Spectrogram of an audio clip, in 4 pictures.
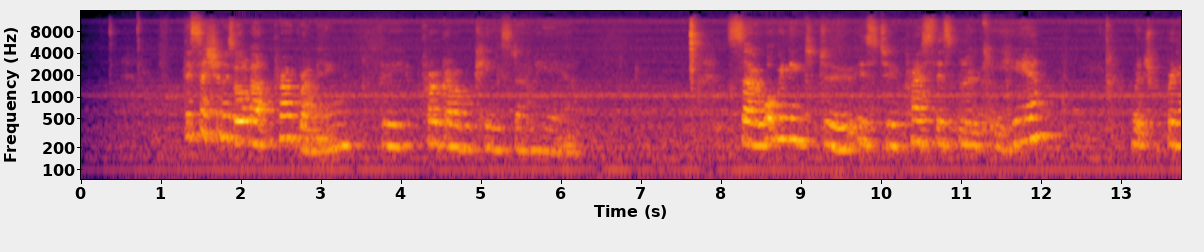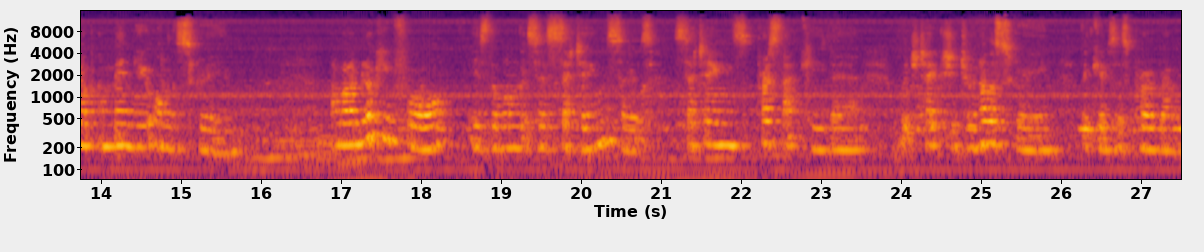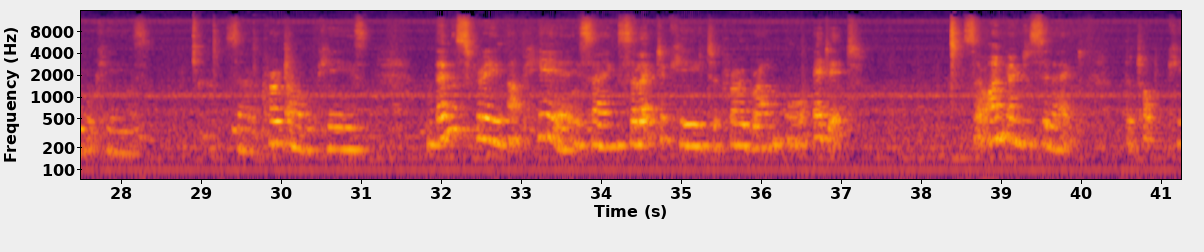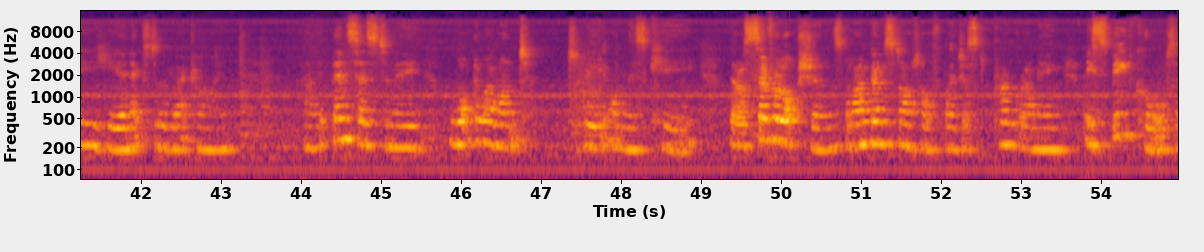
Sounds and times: Speech: 1.3 - 6.3, 8.1 - 12.3, 13.1 - 15.8, 16.8 - 31.2, 31.8 - 37.4, 38.4 - 43.2, 44.0 - 54.9.

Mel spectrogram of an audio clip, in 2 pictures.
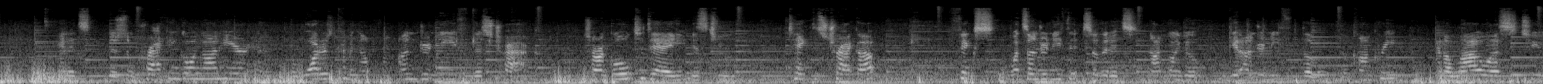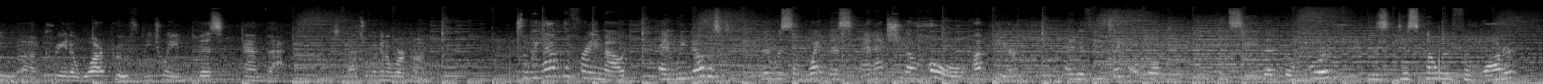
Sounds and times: Music: 0.0 - 30.8
Speech: 0.6 - 5.3, 5.9 - 8.8, 9.6 - 19.8, 20.6 - 30.6.

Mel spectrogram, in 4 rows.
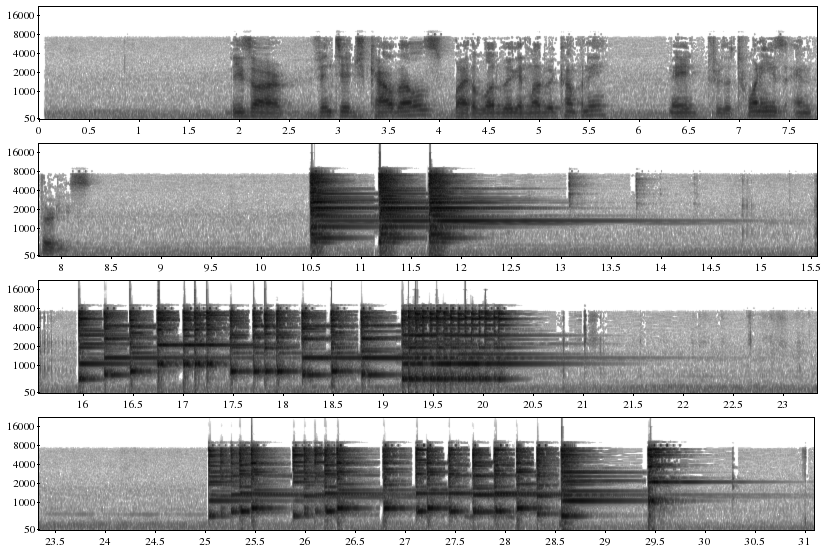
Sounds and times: Cowbell: 10.5 - 14.7, 16.0 - 21.6, 25.0 - 30.8.

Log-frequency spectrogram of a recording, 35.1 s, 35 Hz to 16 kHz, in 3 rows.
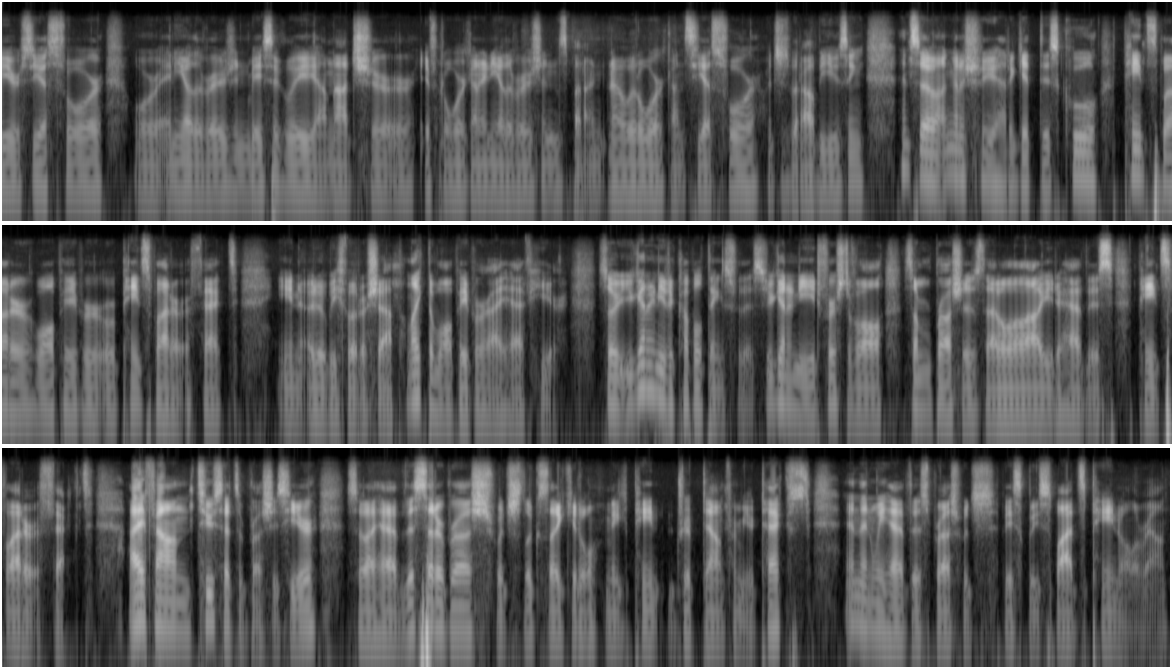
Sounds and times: Speech: 0.0 - 35.0.

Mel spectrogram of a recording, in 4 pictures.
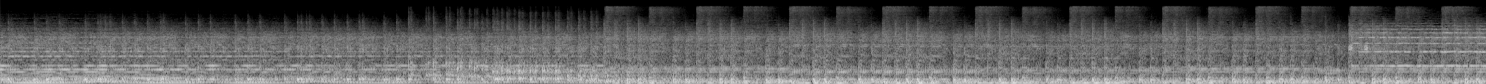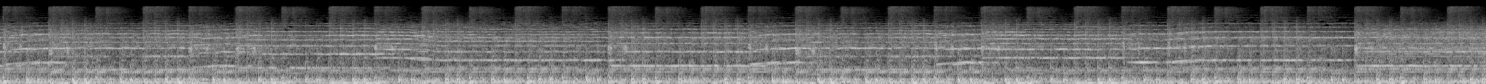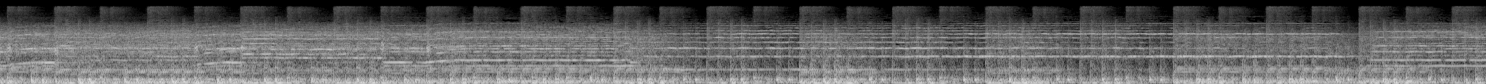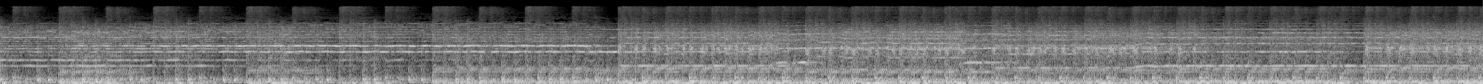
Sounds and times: Music: 0.0 - 59.4.

